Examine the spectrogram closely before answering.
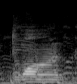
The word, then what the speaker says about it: Dw'Juan: Well, actually, Dw'Juan is my real name, but it's supposed to be pronounced Dw'Juan, kind of a French way.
